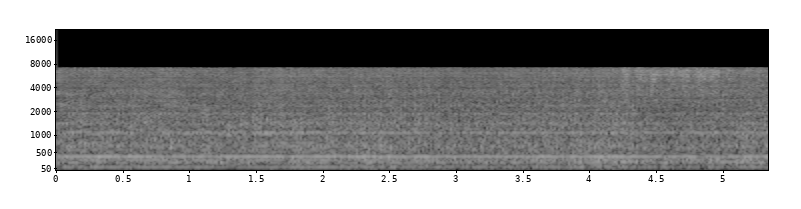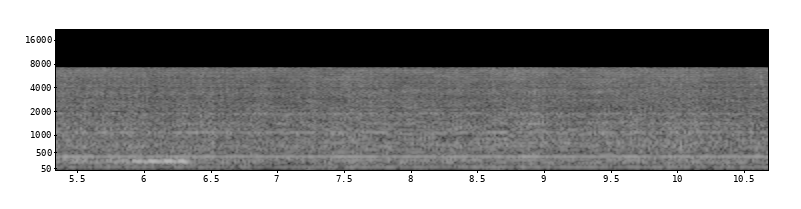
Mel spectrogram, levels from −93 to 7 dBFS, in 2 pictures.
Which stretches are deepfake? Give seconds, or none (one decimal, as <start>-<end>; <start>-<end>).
0.0-2.1; 6.8-9.7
